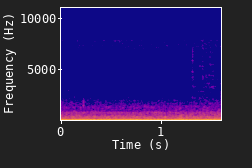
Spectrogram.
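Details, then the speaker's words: Mahindra XUV700 AX7 automatic diesel after 8 months of all-terrain use, turning left: only low steady road rumble, no clunks, creaks or knocks; front suspension sounds normal. "आवाज़ देखिए कोई आवाज़ नहीं है कुछ नहीं speed और आगे से लेफ्ट लेंगे यहां से"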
